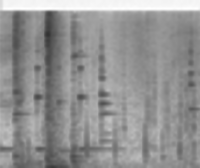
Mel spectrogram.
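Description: A door is pulled shut by someone leaving, with one heavy, dull thud, followed by a few soft clicks and rattles as it settles, over a faint steady hum.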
